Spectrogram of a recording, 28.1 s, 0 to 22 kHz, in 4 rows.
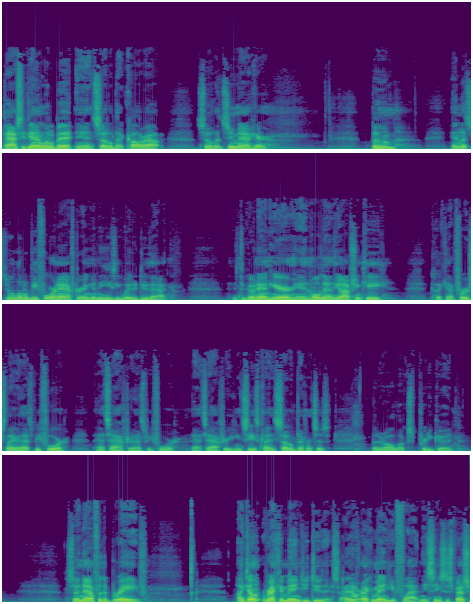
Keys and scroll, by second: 5.0 super+0.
